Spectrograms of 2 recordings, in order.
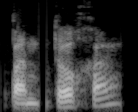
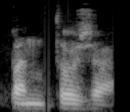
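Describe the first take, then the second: First: The name is said with Spanish pronunciation. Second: The name is said with Portuguese pronunciation. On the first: "si c'était en espagnol, c'est Pantoja" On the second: "chez les Brésiliens, donc c'est du portugais, je crois que c'est Pantoja"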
